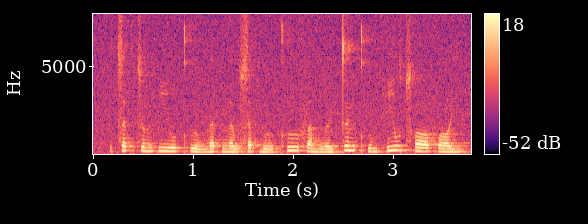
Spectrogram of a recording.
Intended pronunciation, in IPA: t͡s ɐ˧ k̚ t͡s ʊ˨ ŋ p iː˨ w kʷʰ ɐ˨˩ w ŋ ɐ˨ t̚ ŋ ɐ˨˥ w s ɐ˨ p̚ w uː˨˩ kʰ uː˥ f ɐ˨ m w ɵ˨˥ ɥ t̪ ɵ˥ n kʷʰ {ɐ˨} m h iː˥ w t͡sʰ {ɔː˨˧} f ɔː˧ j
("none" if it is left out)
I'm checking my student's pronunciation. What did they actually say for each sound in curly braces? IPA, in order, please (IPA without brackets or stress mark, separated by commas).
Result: ɐ˨, ɔː˧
